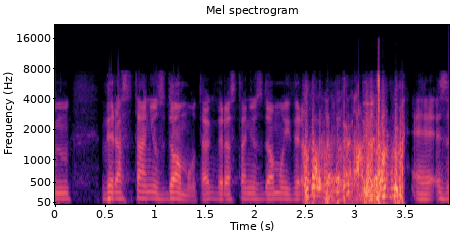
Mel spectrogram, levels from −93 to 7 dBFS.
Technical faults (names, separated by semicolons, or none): codec payload misread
